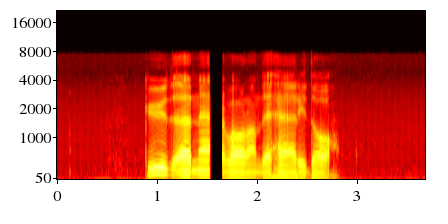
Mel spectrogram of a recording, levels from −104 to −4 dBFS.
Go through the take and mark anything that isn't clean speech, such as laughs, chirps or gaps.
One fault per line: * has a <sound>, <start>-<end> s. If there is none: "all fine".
* has a dropout, 1.5-1.7 s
